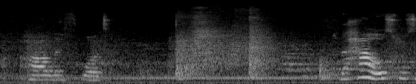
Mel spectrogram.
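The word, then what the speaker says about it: Hall i' th' Wood: The name represents Hall I'th Wood, spoken in the local regional English dialect, and is pronounced Hall I'th Wood.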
